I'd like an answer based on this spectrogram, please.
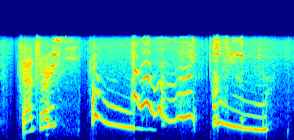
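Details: Talkative pet dog indoors giving three drawn-out whining howls, each starting high and sliding downward, the middle one wavering, with short gaps between.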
